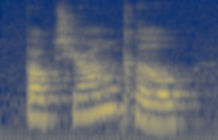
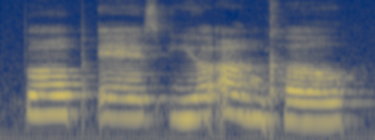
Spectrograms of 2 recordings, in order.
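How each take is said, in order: First: Said in the usual way. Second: Slow, deliberate, with IS spelled out in full; slowly spaced-out catchphrase; emphatic restatement. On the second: Real, not acted. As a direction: stretch out "Bob is", word by word. Repeats phrase slowly, uncontracted.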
